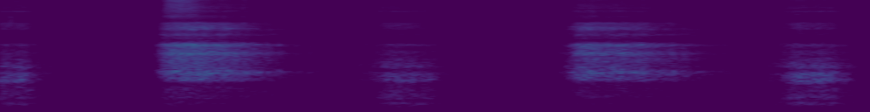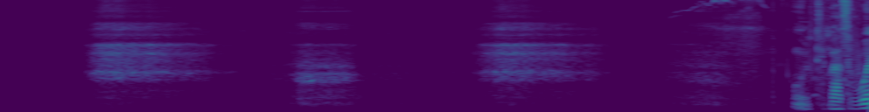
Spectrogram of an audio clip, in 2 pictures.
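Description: A man breathes forcefully in and out in a regular rhythm.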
